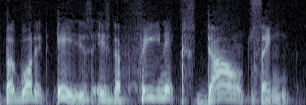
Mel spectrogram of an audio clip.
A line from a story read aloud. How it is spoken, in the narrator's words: said Granny sharply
